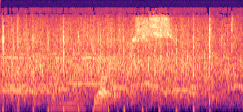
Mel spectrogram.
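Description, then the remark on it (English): An audience breaks into steady applause, a dense wash of many hands clapping at a fairly even loudness, with a few cheering voices rising through it. “Can I do an applause for that too?”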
